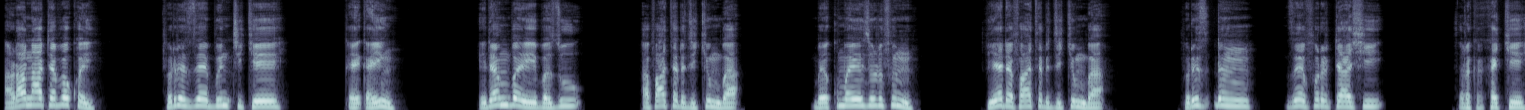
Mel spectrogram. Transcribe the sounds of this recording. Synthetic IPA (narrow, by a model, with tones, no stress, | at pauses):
ʔa˨ɽaː˦naː˦ta˦bɐ˦kʷa˨j | ɸɪ˨ɾɪ˦˨s̬za˦˨jbɪ˦nt͡ʃɪ˨kʲeː˦ | kʼa˨jkʼɐ˨jɪ˦ŋ | ʔɪ˨dɐ˦mba˨jba˨zu˦ | ʔa˨ɸaː˦tɐ˨rd͡ʒɪ˨kʲɪ˦mba˦ʔ | ba˨jkʷʊ˦ma˦ji˦zʊ˦ɽɸɪ˦m | ɸɪ˨ja˦da˨ɸaː˦tɐ˨rd͡ʒɪ˨kʲɪ˦mba˦ʔ | ɸɪ˨ɾɪ˦s̬ɗɪ˦˨n | za˦˨ɸɪ˦ɾtaː˦ʃi˦ | sʼɐ˨ɽkɐ˨kɐ˦kʲeː˦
